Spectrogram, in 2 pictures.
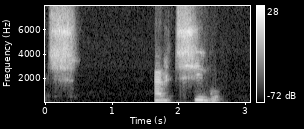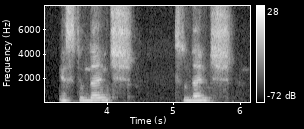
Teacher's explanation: esse tch, ele é o T quando ele está antes da vogal I. A forma que nós, brasileiros, falamos é tch, artigo, estudante, estudante.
